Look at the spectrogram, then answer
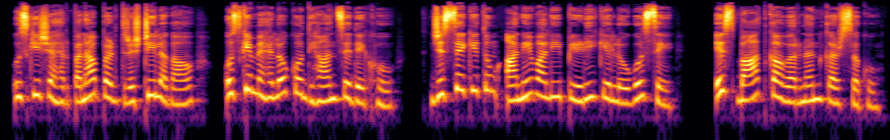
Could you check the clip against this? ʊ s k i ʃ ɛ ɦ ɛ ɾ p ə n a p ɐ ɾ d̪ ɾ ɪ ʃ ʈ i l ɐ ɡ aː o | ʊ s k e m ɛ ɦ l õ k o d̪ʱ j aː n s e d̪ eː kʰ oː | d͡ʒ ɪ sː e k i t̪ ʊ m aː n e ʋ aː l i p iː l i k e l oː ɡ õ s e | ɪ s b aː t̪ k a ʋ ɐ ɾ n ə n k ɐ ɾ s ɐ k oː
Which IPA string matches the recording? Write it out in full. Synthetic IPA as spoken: ʊ s k i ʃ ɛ ɦ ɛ ɾ p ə n a p ɐ ɾ d̪ ɾ ɪ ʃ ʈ i l ɐ ɡ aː o | ʊ s k e m ɛ ɦ l õ k o d̪ʱ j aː n s e d̪ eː kʰ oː | d͡ʒ ɪ sː e k i t̪ ʊ m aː n e ʋ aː l i p iː ɽ i k e l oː ɡ õ s e | ɪ s b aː t̪ k a ʋ ɐ ɾ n ə n k ɐ ɾ s ɐ k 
